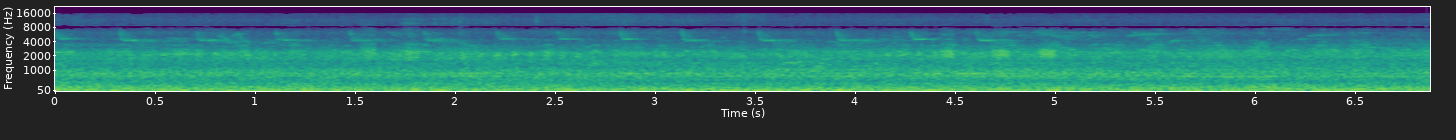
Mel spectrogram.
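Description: A rapid series of short, high, falling call notes, about two or three a second, from a bird, over a steady low rumble.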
